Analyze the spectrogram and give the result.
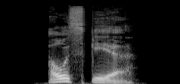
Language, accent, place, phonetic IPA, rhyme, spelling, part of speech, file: German, Germany, Berlin, [ˈaʊ̯sˌɡeːə], -aʊ̯sɡeːə, ausgehe, verb, De-ausgehe.ogg
- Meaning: inflection of ausgehen: 1. first-person singular dependent present 2. first/third-person singular dependent subjunctive I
